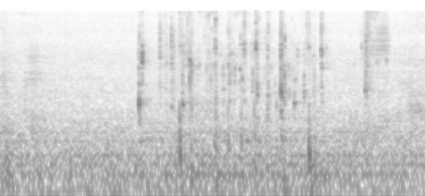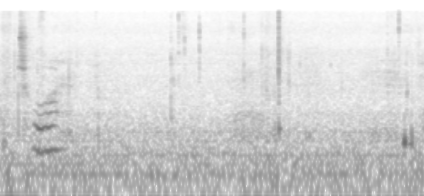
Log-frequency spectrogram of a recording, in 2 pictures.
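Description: Faint sound of bottled water being poured from a plastic bottle into a plastic cup, with small clicks and taps of the plastic over the first few seconds.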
